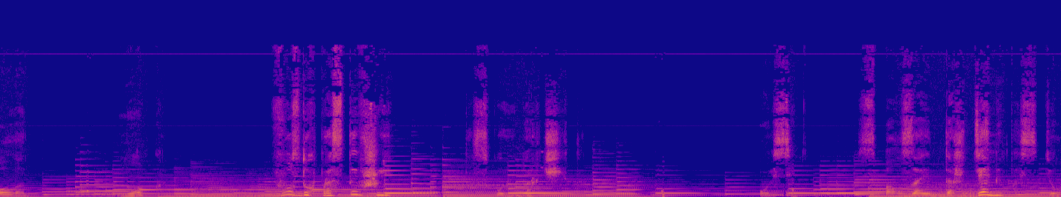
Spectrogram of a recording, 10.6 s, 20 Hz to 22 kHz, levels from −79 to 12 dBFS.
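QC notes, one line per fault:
Throughout: USB whine, a steady fixed-pitch tone at 8 kHz with its strongest component at 16 kHz, sitting around 45 dB below the program. Bus current drawn in 125-microsecond microframes leaks through power or ground. On a spectrogram it shows as thin, unbroken horizontal lines.
0.87–0.89 s, 3.70–3.86 s, 5.44 s, 6.62–6.66 s, 7.83–7.95 s: corrupt frame decoded. Damaged compressed frames were played anyway, so energy lands at wrong frequencies, giving brief chirps and blips. The loudest is near 3.7 s and the faintest is at 5.44 s. On a spectrogram they appear as short vertical smears, and on the waveform as brief bursts.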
